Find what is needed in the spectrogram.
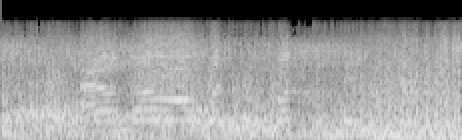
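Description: Loud wind and road noise rushing over a phone microphone from a moving vehicle, with a few brief voice-like sounds about half a second in.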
